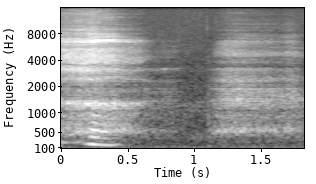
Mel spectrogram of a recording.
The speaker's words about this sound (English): Oh, my God. Big yawn.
